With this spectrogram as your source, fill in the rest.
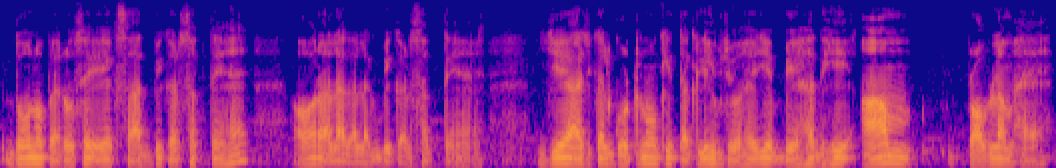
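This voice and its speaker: Slow, deep-voiced man guiding exercises. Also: highs cut off. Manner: patient, repetitive step-by-step guidance. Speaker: fitness instructor. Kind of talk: instructional exercise demonstration.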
